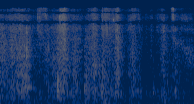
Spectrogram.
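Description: Faint rustling and soft scuffs of a large backpack being handled.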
